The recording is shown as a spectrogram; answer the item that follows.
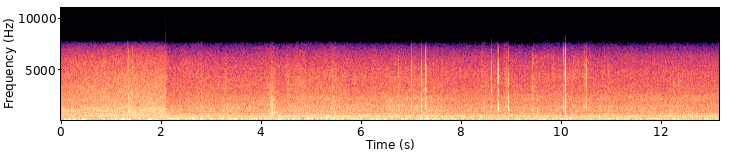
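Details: A Tasmanian honey bee swarm, an annual event that came a week early this year, circling near a beekeeper's boxes. It gives an even, low buzzing drone throughout, opening with a few louder bumps and scattered faint clicks.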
